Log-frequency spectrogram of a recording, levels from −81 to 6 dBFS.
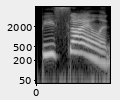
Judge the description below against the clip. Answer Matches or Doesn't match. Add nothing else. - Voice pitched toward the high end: Matches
